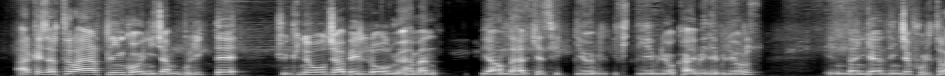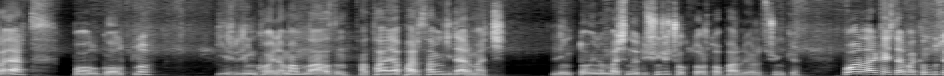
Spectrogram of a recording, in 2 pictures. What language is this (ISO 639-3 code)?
tur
